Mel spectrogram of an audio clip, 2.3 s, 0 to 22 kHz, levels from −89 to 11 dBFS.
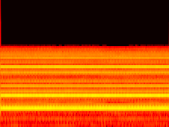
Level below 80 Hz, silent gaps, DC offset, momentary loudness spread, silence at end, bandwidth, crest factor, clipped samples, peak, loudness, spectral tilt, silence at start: -52 dBFS; none; under 0.1%; 0 LU; 0 s; 6 kHz; 6 dB; under 0.1%; -8 dBFS; -13 LUFS; -3.5 dB/octave; 0 s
